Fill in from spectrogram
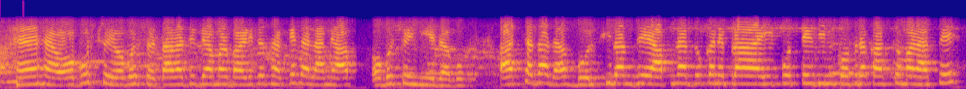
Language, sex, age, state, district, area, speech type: Bengali, female, 18-30, West Bengal, Malda, urban, conversation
